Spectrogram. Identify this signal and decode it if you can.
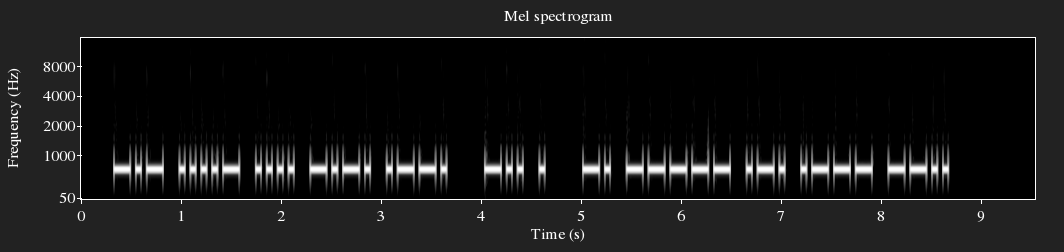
Morse code, heard as a keyed tone, about 22 wpm, 700 Hz. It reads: K4HCP DE N0RJZ
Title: USA Callsign DE Callsign - 5 Characters - 22wpm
